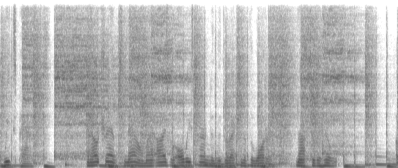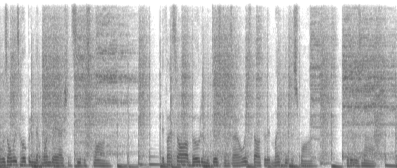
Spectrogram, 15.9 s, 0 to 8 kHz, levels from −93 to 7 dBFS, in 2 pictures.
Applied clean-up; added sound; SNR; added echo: none; Drum kit; 2 dB; none.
